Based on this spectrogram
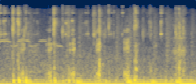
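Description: A horse's hooves clip-clop in a quick, steady rhythm of many sharp knocks, with a constant low hum running underneath.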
